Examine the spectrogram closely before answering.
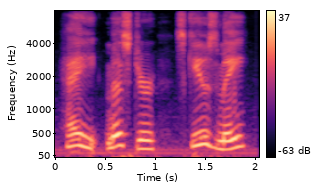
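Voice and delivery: put-on high child's voice calling up; high little girl getting his attention. A narrator's reading. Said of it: "the voice came again".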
